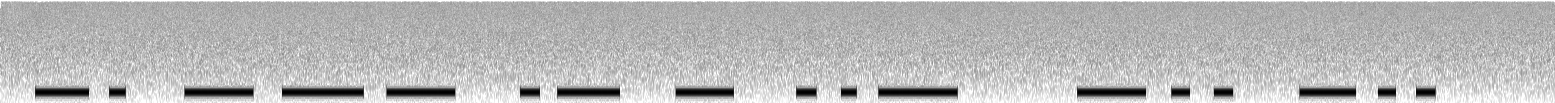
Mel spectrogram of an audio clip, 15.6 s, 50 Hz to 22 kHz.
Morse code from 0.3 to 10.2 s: NOATU

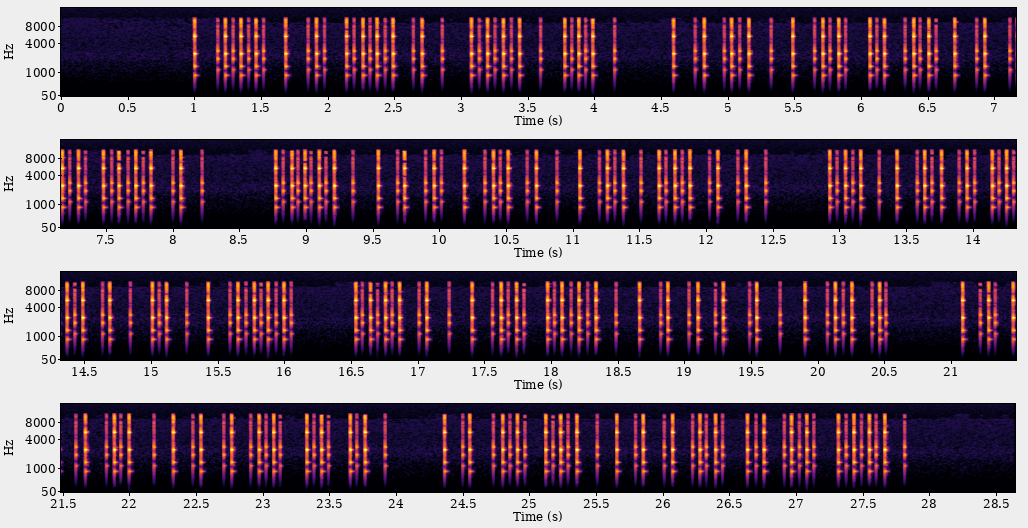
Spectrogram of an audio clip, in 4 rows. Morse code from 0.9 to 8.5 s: BN3VU QDLZ3

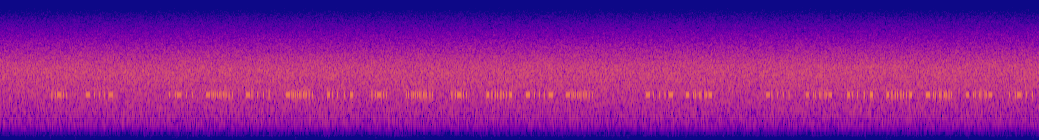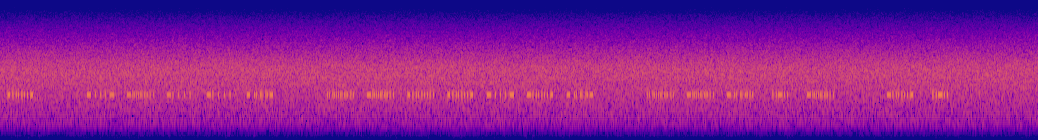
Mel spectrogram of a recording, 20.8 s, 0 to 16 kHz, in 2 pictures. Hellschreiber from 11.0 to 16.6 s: NELLA SECONDA

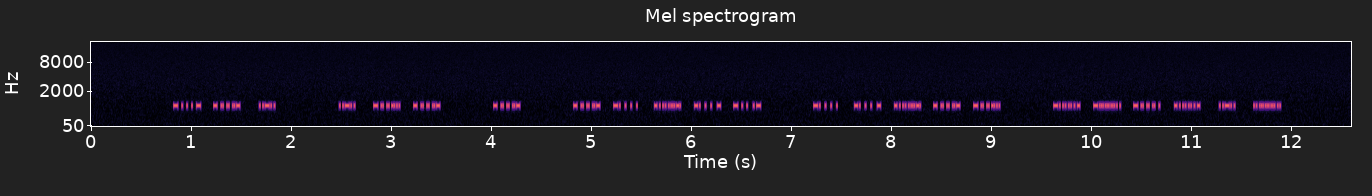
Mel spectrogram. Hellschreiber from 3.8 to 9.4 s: A ALGUM LUGAR

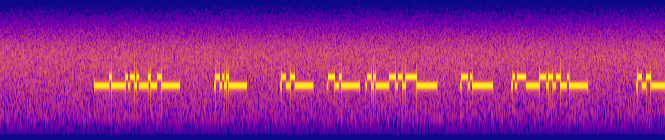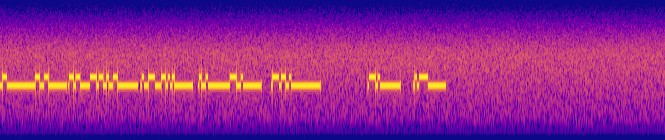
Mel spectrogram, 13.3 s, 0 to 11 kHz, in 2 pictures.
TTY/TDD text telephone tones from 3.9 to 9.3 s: THE CIVIL WAR,

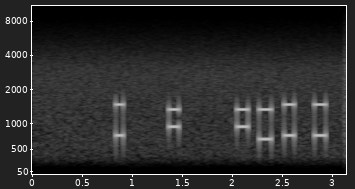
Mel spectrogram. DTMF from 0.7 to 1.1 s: 6

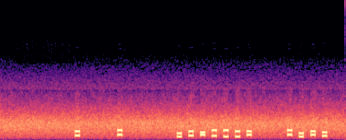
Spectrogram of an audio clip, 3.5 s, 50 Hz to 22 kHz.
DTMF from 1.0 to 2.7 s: D 190BA3#

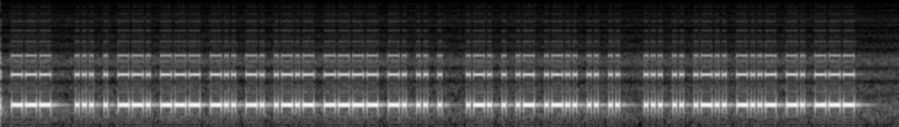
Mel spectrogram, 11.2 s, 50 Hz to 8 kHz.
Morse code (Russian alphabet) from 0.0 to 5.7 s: … СЕГОДНЯШНИЕ

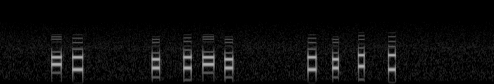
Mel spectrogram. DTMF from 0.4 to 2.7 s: 02 4504

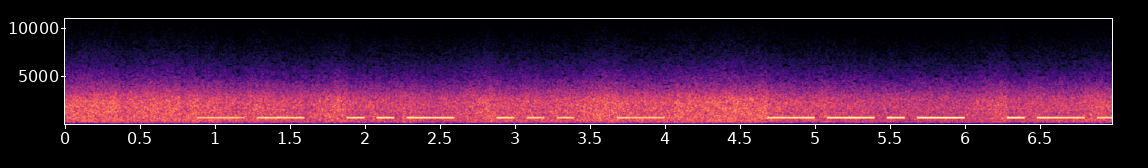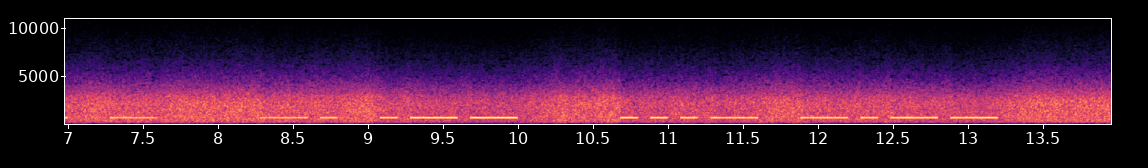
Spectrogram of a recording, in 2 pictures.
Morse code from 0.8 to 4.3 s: MUST

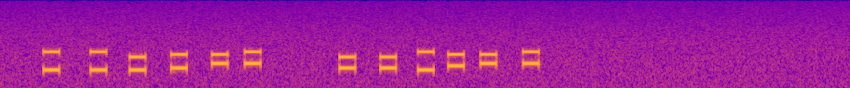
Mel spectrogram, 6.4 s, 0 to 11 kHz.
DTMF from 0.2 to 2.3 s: 33150#

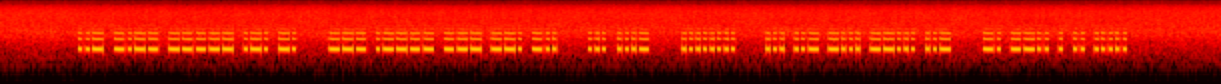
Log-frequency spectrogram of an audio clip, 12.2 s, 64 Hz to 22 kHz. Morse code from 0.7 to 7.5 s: UY0RN O1OGD SV <HH>

